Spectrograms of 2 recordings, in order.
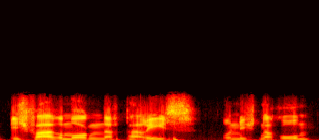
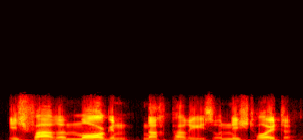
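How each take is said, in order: First: The stress is on "Paris". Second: The stress is on "morgen".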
